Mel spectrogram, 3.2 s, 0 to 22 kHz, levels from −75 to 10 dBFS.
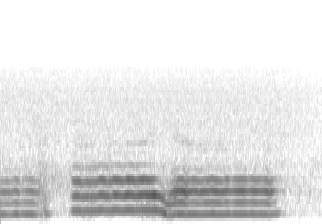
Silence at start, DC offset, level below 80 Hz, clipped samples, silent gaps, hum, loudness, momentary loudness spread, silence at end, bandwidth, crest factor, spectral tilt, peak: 0 s; under 0.1%; -88 dBFS; under 0.1%; none; none; -29 LUFS; 11 LU; 0.1 s; 8.8 kHz; 14 dB; -7 dB/octave; -16 dBFS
